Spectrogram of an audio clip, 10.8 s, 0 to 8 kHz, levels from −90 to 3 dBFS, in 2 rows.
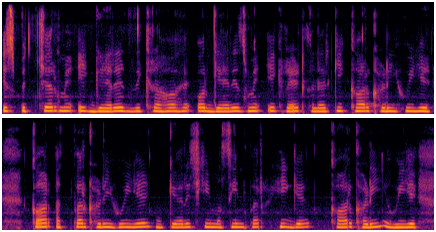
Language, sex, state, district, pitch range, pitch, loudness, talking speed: Hindi, female, Bihar, Jamui, 230-245 Hz, 240 Hz, -22 LUFS, 190 wpm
